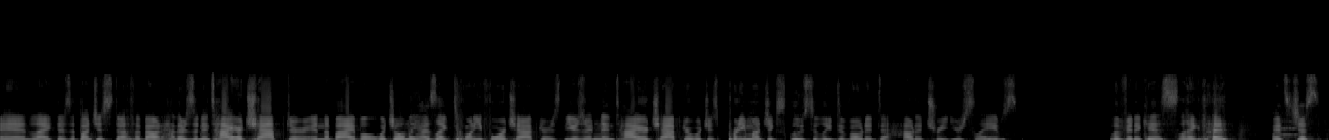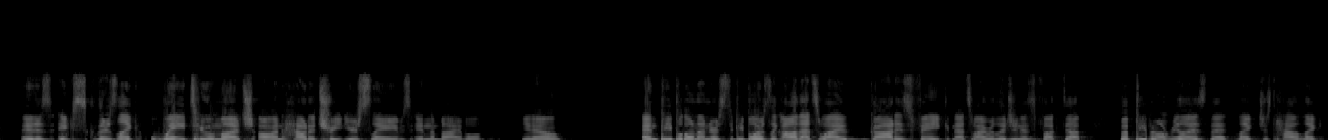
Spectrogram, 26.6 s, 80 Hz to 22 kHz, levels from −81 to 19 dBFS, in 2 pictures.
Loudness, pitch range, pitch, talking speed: -41 LUFS, 155-215 Hz, 180 Hz, 210 wpm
